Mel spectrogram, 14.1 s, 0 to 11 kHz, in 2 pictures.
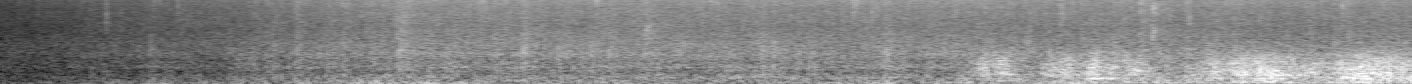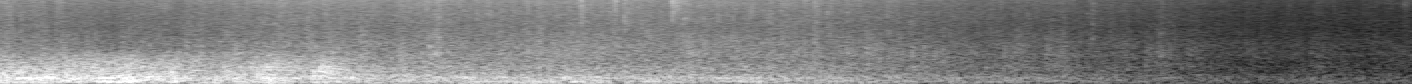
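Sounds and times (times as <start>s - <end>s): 
thunderstorm in the Himalaya: 4.8s - 13.0s.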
